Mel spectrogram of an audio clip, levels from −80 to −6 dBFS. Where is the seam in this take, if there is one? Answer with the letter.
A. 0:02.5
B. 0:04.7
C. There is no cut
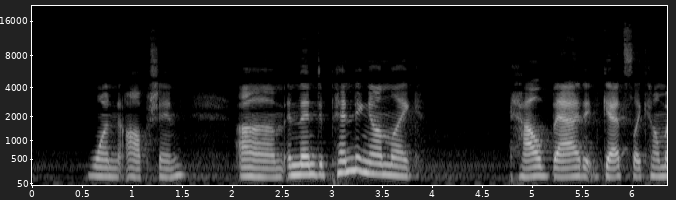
C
